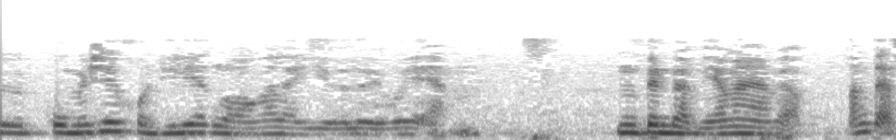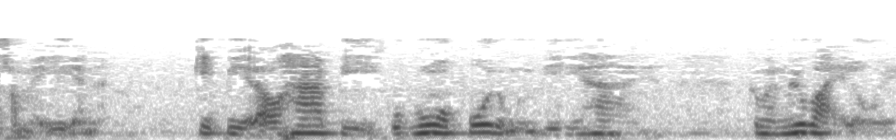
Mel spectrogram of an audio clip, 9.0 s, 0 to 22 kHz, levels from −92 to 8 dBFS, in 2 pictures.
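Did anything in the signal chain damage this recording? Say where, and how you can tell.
Yes. The damage is at the codec stage and runs through the whole speech clip: the top end is dull and sibilants turn fizzy and warbling. That is the signature of AAC compression, likely AAC-LC at a bitrate around 24 kbps, lowering the cut-off and leaving spectral holes.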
